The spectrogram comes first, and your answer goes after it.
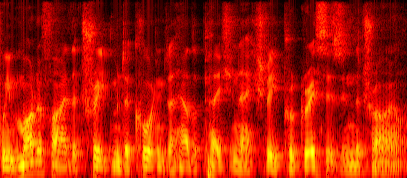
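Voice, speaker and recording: Audible room echo surrounds a man with a fairly low pitch and an Australian accent. Noticeable background noise runs under his voice. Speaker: psychiatry researcher. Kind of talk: conference lecture. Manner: fast.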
